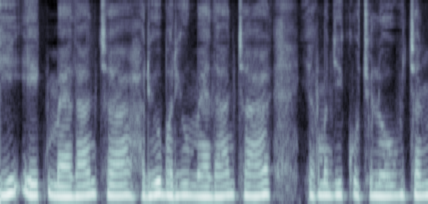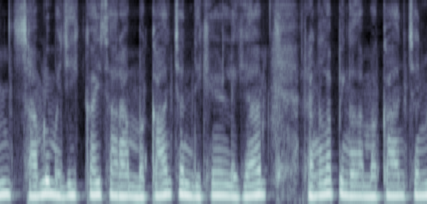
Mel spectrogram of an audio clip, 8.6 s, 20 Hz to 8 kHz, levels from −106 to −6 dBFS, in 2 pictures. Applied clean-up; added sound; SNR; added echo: none; none; none; none.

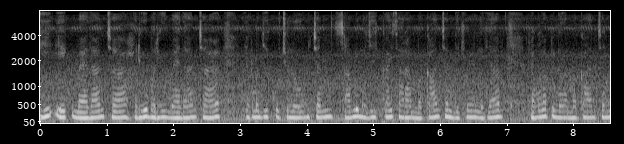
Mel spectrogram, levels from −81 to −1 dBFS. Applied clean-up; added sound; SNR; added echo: none; Cricket; 14 dB; none.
